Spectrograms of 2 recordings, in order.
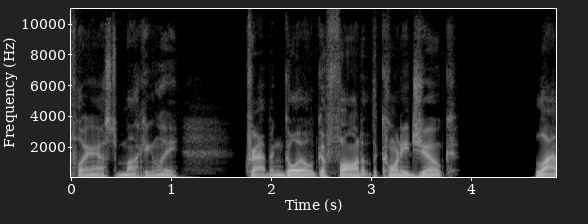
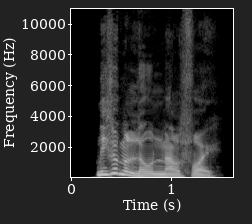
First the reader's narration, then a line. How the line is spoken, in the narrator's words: she snapped through clenched teeth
